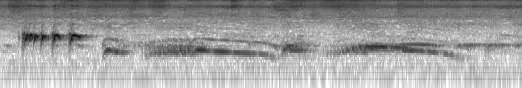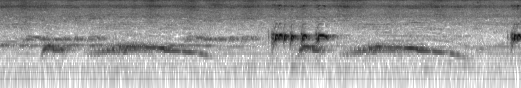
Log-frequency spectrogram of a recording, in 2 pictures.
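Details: Loud local zebra dove used as a lure to make other doves sing, giving repeated phrases of rapid clipped notes followed by drawn-out, falling, slightly wavering coos, several in sequence.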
